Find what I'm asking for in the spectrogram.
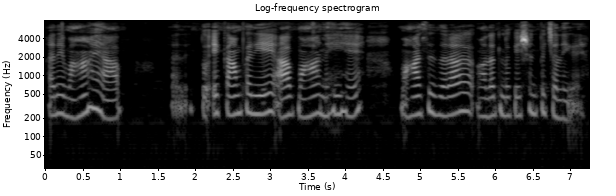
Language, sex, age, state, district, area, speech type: Urdu, female, 18-30, Telangana, Hyderabad, urban, spontaneous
